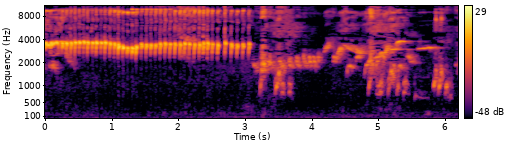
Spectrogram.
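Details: Raging white-rumped shama meant to provoke other shamas to sing: a loud, steady high buzzy trill for three seconds, followed by varied jumbled warbling phrases, some rising and some falling, fairly clean background.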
